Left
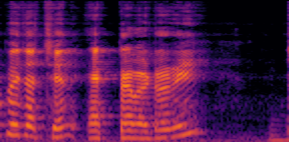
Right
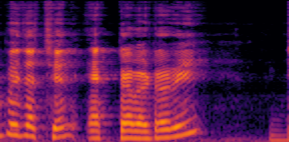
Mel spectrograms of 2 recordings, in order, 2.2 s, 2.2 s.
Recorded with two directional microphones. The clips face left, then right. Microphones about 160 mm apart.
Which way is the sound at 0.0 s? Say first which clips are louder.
Right 5 dB; 20° right (ahead or behind).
